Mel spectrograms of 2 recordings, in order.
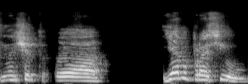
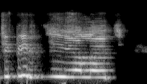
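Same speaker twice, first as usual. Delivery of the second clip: very high, weepy, tearful whimpering whine; 12 semitones higher than usual. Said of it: "Смоленский таким плаксивым голосом".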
